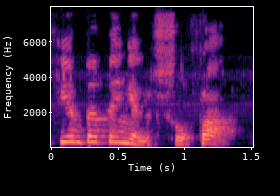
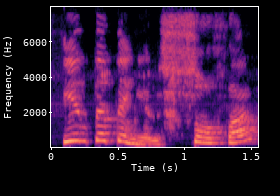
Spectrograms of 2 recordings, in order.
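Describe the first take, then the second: First: Sofá said so-FÁ, last syllable stressed. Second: Sofá said as SÓ-fa, first syllable stressed; wrong stress, SÓ-fa. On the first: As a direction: land the weight on the fá of sofá. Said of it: "o tú dices". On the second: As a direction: lean hard on the so of sofá. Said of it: "Ahora tú dices". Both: Shown as a demonstration.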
